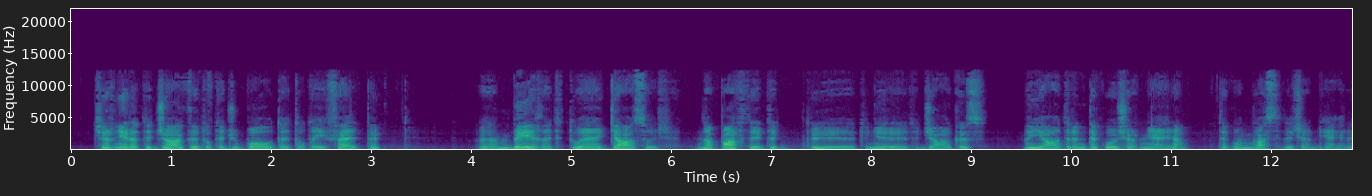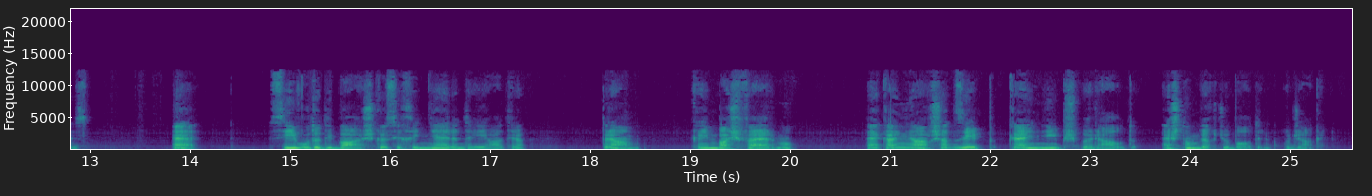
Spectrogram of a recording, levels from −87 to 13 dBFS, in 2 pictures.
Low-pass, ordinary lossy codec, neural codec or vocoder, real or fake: 19.8 kHz; AAC, 32 kbps; none; real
